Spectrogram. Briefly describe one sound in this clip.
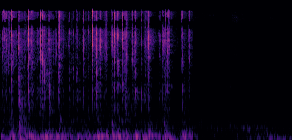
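Fingers tap quickly on a keyboard.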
